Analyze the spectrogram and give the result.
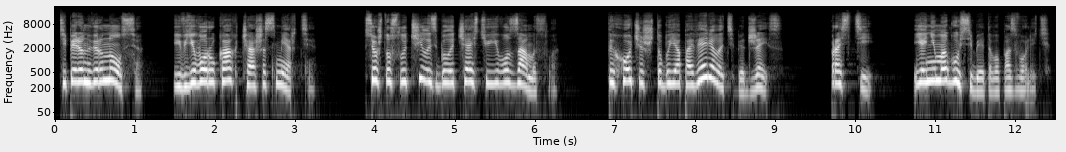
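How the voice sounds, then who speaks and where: In clean studio audio with no echo, a woman reads an audiobook, pitching her voice above her natural register with a fairly bright tone at a moderate pace. She plays a proud, bitter middle-aged woman who argues and accuses with intensity, and the mood is weary and bitter.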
